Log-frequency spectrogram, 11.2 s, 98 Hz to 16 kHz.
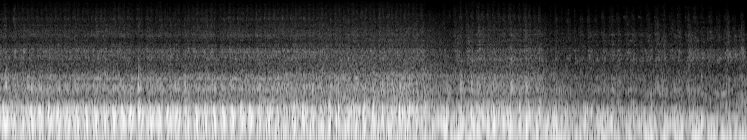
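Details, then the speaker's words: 1971 Dodge Sweptline big-block V8 whose crankcase filled with gas and whose rear cylinders were hydrolocked; plugs are fuel-fouled. Uneven lumpy idle that sags and stumbles, still missing and hitting on about seven cylinders, with blue oily smoke from the passenger bank; rich misfire from a carburetor float needle not seating. "Still got a miss. I think we got hitting on about 7 now. Man, she just drowned in fuel."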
